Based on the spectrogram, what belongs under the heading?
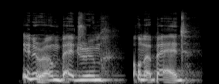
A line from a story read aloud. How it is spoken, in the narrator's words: the other wailed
